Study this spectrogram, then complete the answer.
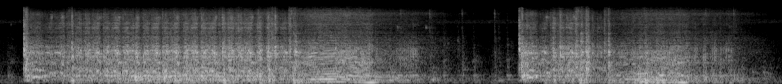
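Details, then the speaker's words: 1967 Triumph Spitfire, junkyard car not run in a while, cold start outdoors with carb cleaner sprayed into the old carburetors: cranking catches into a few seconds of rough running, fades, catches again and dies; fires on spray but won't keep running. "all right so we had to fire off a little bit just by spraying a little bit of carb cleaner in the end of the carbs so I think we're in a good spot"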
